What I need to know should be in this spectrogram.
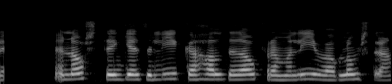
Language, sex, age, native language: Icelandic, male, 12, Icelandic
